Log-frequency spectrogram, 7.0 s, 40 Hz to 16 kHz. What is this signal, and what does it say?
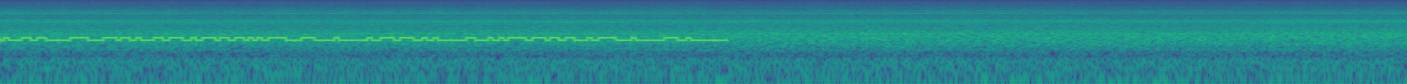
RTTY (45.45 baud, 170 Hz shift), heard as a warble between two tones, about 1000 Hz centre, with radio static, a narrow filter and street noise. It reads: … UN ROMANCE CON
